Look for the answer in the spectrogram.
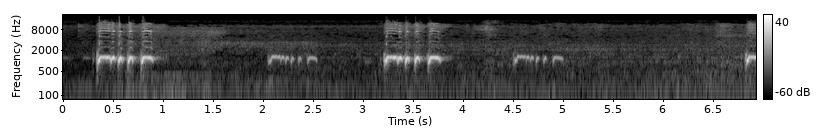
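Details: Local zebra dove in full, loud song meant to stir up rivals. Two phrases about three seconds apart, each a fast stuttering run of low coos followed by a shorter trilled coo, over a faint low hum.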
